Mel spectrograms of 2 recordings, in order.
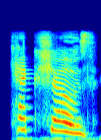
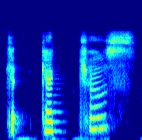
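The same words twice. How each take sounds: First: "Keck shows" said firmly as two words, KECK then SHOWS; corrected name pronunciation. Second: "Kechos" tried hesitantly, broken start, rising like a question; unsure name pronunciation. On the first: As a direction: land "Keck shows" confidently, two clear syllables. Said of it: "Got it". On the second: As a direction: sound out "Kechos" haltingly and slowly, unsure. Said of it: "'cause you told me how to pronounce it". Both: Shown as a demonstration.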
